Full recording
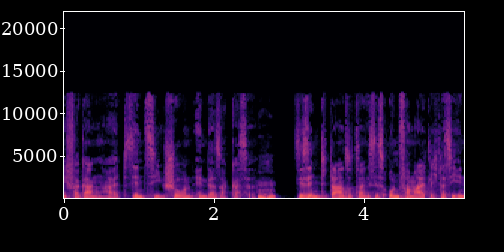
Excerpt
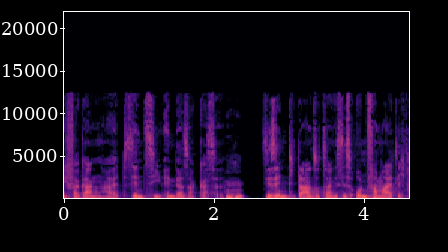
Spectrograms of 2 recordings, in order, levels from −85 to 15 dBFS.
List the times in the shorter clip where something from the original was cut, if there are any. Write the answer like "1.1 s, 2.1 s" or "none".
1.3 s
